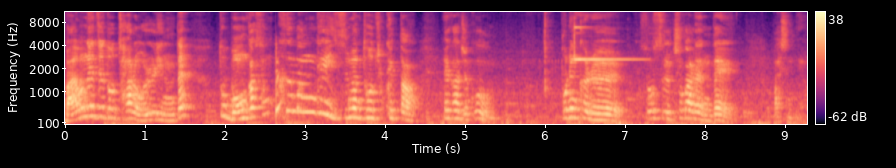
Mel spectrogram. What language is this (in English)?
Korean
